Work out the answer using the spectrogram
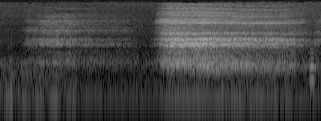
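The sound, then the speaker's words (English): A deep breath taken during a guided relaxation exercise: a soft, airy breath swells into a louder, steady rush lasting over a second, then fades, alone over a faint steady low hum. “you can take a deep breath if you want”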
